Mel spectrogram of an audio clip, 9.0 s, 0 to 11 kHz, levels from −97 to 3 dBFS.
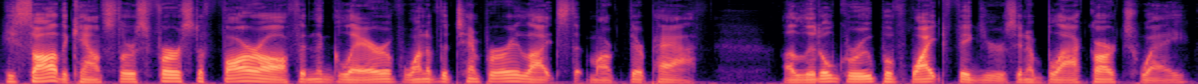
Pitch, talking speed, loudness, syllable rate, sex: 100 Hz, 200 wpm, -21 LUFS, 5.3 syllables/s, male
